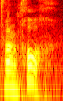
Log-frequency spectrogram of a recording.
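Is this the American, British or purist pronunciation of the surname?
purist. The name is said the original purist way. "for purists"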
